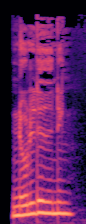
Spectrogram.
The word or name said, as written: nulledning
